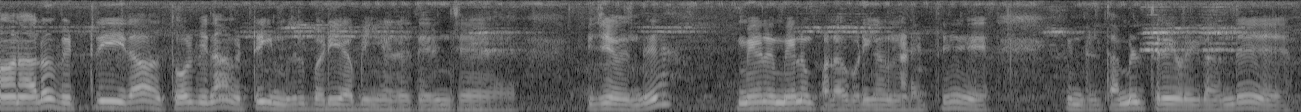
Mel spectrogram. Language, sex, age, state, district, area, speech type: Tamil, male, 60+, Tamil Nadu, Sivaganga, urban, spontaneous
